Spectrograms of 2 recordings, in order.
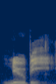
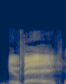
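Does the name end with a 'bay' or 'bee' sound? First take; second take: bee; bay. First: The name ends with a 'bee' sound. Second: The name ends with a 'bay' sound.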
